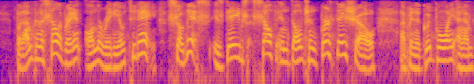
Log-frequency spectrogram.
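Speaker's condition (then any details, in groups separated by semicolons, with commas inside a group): Cleft palate with lisp, cleft lip and palate; mild residual lisp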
